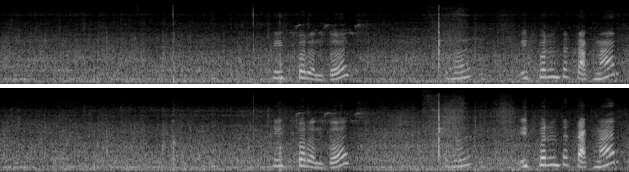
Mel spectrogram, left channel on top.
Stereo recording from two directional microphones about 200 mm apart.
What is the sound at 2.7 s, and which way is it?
Speech, 15° right (ahead or behind).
